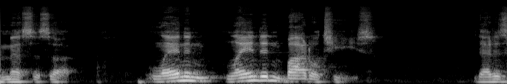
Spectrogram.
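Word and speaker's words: Beidelschies: this up Landon Landon Bal cheese that is how you pronounce it they his nickname is Big Cheese it's a Landon Bal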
